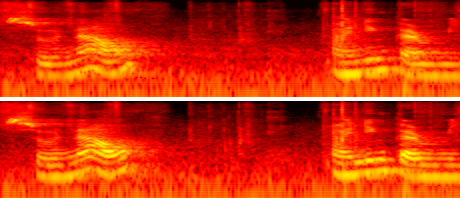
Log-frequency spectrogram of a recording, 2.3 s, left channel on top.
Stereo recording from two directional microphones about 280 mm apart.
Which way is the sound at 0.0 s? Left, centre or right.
Right.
